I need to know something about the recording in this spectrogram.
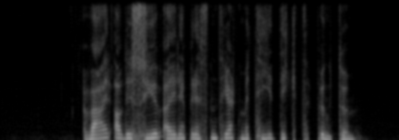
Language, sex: Norwegian, female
